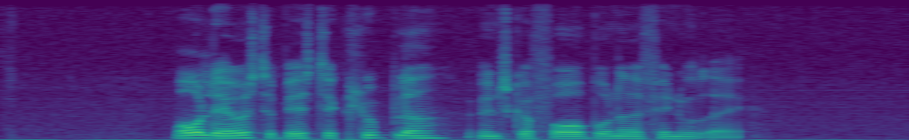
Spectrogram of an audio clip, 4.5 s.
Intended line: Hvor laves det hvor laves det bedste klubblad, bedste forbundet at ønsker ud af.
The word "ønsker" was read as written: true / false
false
